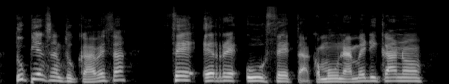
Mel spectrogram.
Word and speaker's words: Cruz: Es como, tú piensas en tu cabeza C-R-U-Z, como un americano pronunciaría Tom Cruise. O sea, para nosotros, Penelope Cruz and Tom Cruise se pronuncian igual.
